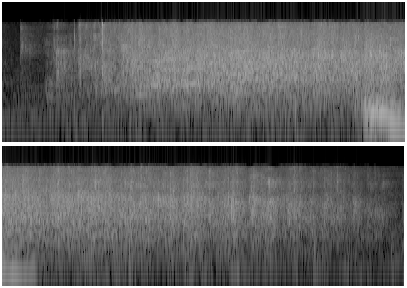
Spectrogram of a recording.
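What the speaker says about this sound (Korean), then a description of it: "나오실 때에 큰 박수로 할렐루야를 환영하겠습니다." A church congregation claps loudly in welcome as a preacher comes forward, a steady wash of hands swelling after a quiet start and holding to the end.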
